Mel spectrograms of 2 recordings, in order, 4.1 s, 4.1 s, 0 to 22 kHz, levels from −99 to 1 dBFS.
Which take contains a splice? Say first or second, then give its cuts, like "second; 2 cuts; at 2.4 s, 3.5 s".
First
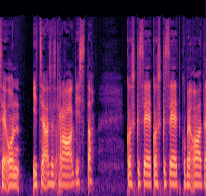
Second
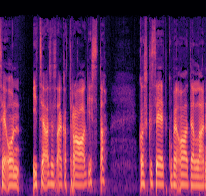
first; 2 cuts; at 1.1 s, 3.0 s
